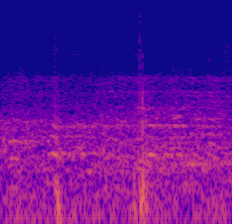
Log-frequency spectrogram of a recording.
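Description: Two dull thuds, a little under a second apart, with a low boom after each, over the steady chatter of a crowd in a large sports hall.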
